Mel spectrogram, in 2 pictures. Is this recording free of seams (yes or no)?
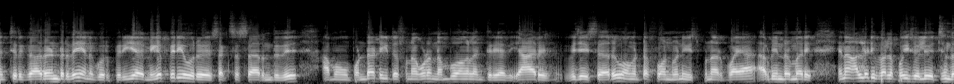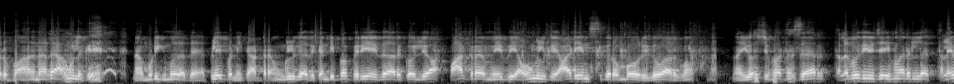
no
